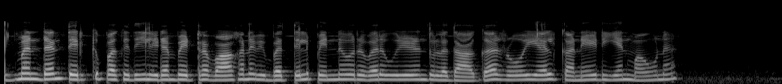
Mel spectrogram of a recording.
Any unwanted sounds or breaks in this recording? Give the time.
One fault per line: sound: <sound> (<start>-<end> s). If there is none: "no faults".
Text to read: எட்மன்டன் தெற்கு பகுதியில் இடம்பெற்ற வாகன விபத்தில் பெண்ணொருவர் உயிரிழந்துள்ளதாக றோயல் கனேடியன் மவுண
no faults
